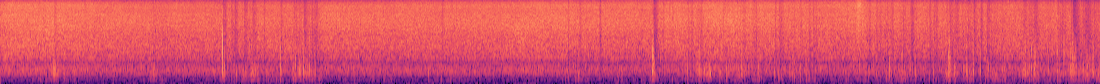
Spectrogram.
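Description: Storm-surge surf breaking against a sea wall and washing up a slipway, a steady rushing noise with wind buffeting the microphone. A few sharp knocks stand out, the loudest about three and eight seconds in.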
